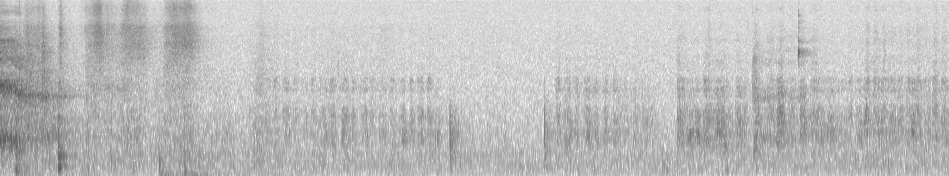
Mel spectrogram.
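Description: Breathy panting for about the first two seconds, then faint scratching of a colored pencil drawing on paper, with a couple of light taps.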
